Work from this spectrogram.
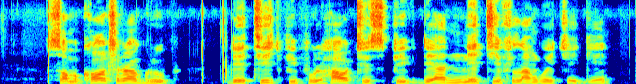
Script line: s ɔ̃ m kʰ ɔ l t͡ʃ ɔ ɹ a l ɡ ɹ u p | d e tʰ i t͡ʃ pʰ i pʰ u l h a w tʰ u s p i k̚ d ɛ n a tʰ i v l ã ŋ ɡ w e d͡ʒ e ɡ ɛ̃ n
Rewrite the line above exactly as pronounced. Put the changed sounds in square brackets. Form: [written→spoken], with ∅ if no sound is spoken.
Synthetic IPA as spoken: s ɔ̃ m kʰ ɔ l t͡ʃ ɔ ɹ a l ɡ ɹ u p | d e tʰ i t͡ʃ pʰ i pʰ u l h a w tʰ u s p i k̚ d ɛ n [a→e] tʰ i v l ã ŋ ɡ w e d͡ʒ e ɡ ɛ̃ n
